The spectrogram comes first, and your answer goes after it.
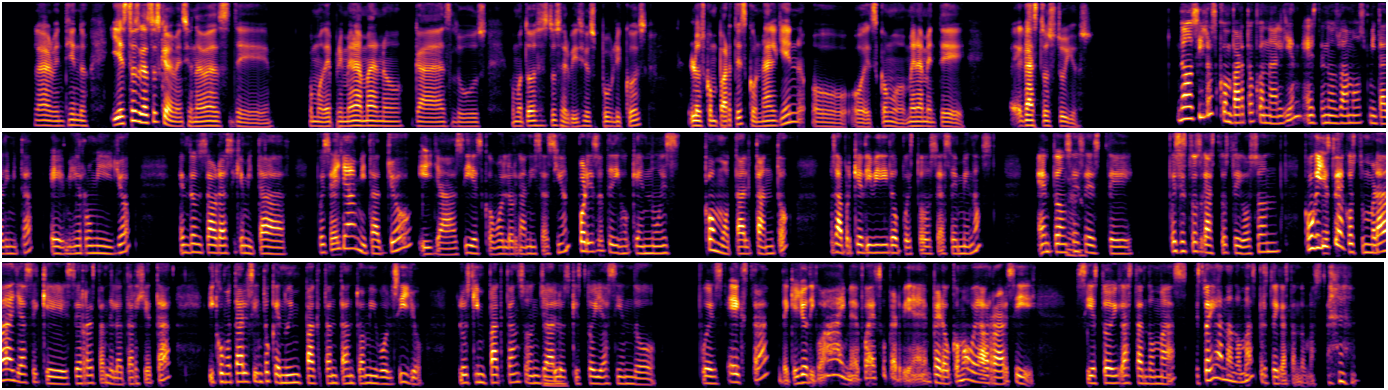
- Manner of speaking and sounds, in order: tapping; other background noise; chuckle
- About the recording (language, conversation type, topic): Spanish, advice, ¿Cómo evito que mis gastos aumenten cuando gano más dinero?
